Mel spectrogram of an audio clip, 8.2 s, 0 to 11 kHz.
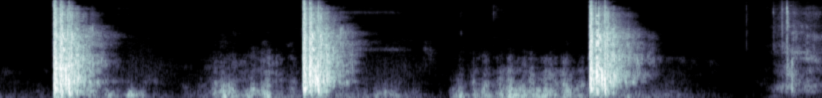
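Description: Three loud, sharp gunshots spaced a few seconds apart from an M1861 Spiller & Burr replica cap and ball revolver, with a fainter fourth crack at the end and brief rustling and clatter between shots.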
